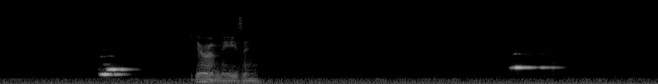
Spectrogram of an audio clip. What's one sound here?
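A computer gives a short two-tone chime.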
